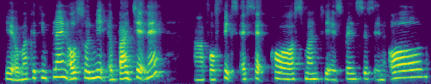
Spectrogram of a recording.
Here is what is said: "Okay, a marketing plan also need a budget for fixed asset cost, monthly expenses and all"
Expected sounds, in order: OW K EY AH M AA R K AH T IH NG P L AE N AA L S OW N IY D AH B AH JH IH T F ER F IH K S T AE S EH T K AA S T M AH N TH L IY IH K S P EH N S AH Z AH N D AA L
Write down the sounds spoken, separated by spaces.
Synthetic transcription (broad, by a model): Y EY AH M AA K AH T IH NG P L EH N AA L S OW N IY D AH B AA JH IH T F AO F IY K S EH S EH T K AA S M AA N T L IY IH K S P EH N S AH S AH N AA L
